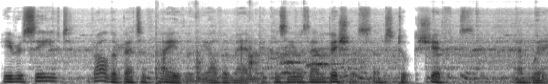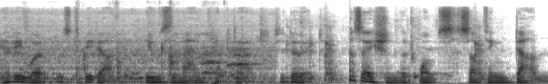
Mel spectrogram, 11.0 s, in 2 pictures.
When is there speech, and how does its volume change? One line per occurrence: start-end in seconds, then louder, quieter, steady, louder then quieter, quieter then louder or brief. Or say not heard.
0.0-10.9 steady.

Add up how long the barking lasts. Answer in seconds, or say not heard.
4 s.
